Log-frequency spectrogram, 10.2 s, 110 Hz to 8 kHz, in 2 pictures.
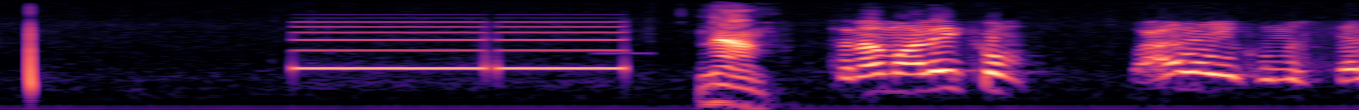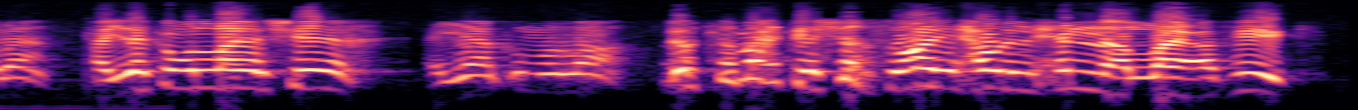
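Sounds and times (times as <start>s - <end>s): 
single-pitched telephone line tone: 1.2s - 2.4s
speech: 2.6s - 10.1s.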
